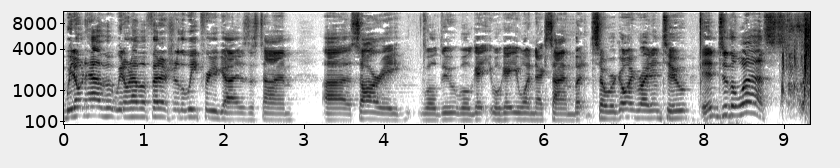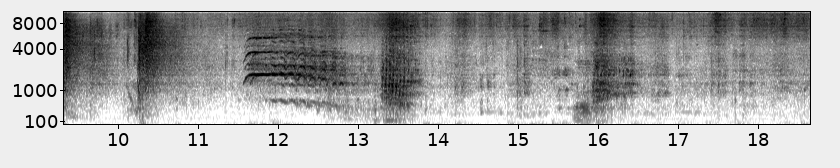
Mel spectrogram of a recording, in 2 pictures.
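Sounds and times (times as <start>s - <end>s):
speech: 0.0s - 9.5s
sharp snapping cracks: 8.9s - 11.6s
horse whinnying with a rising quavering cry: 11.5s - 14.7s, 15.3s - 17.4s.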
